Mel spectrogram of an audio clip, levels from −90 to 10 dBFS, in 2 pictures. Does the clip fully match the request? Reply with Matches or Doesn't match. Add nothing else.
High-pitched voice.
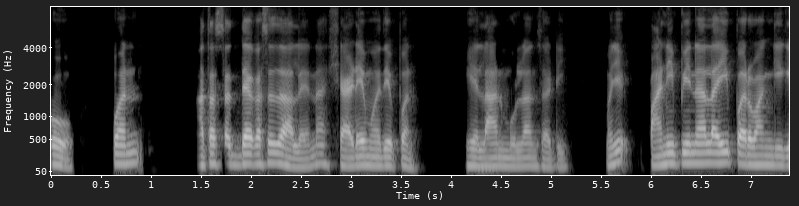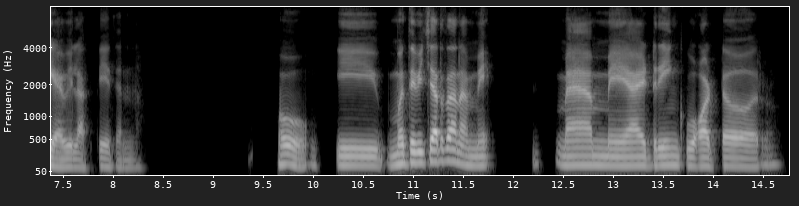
Doesn't match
